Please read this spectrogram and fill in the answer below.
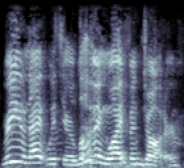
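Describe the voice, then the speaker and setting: A woman reading brisk commands aloud as the prompt narrator of a web comic readers' theater. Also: on the high side, lively intonation, fairly bright tone. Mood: commanding.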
